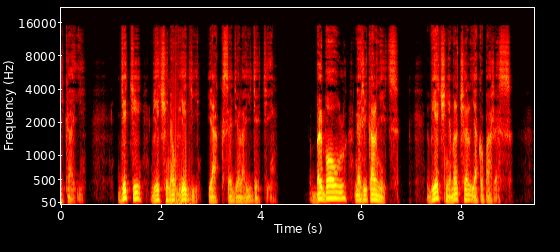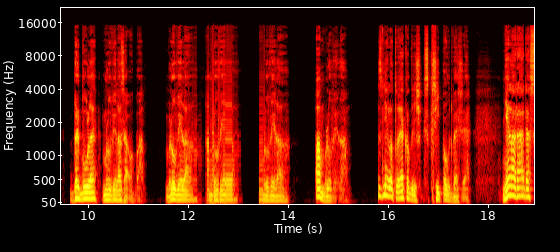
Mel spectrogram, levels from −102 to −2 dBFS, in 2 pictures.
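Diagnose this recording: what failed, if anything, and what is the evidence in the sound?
Robotic sound from repeated short buffers at 2.19–2.60 s and 12.08–13.53 s: a rigid 100 Hz buzz, likely a driver or buffer stage repeating 10 ms blocks, unlike dropouts' silent gaps.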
